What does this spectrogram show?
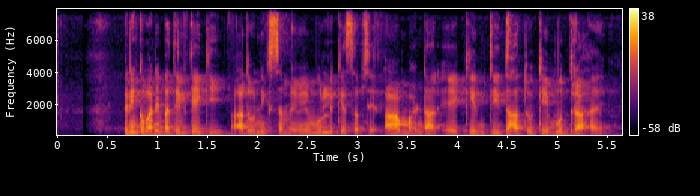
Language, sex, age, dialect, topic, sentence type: Magahi, male, 18-24, Western, banking, statement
